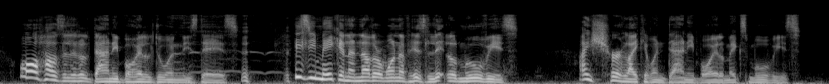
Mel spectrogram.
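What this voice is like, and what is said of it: Bad put-on accent. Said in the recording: “I'm done with my bad ... accent.”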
